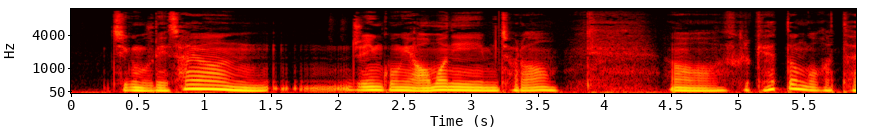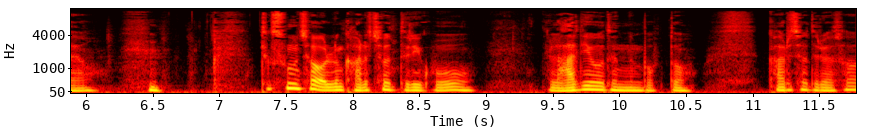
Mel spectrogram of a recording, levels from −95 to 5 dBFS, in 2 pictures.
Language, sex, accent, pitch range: Korean, male, native, 110-145 Hz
